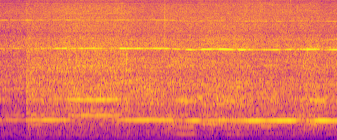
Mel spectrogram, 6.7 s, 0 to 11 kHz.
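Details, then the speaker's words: 2012 Hoover WindTunnel 2 Rewind UH70820 vacuum: strong even motor roar with steady high whine, no grinding or surging; smells terrible but motor runs normally. "oh smells terrible but otherwise seems fine"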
